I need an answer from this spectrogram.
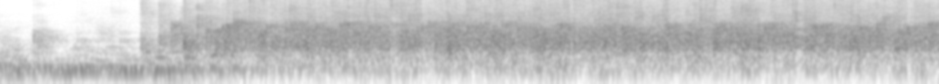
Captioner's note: applause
